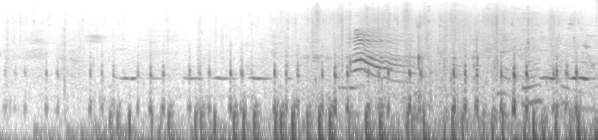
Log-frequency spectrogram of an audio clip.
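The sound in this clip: Hooves of a herd of centaurs arriving, heard as a dense, steady clatter of many clopping hoofbeats that continues without break from start to finish.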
